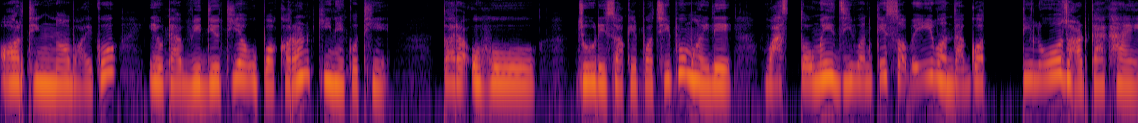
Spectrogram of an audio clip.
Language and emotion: Nepali, fearful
